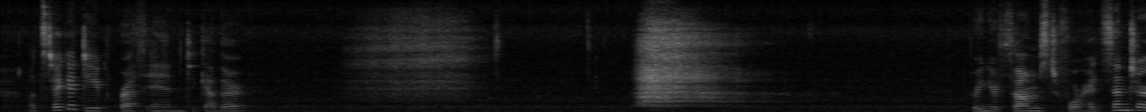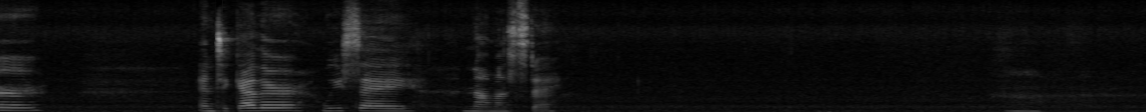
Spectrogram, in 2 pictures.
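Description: A woman speaks calmly and slowly close to a microphone.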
